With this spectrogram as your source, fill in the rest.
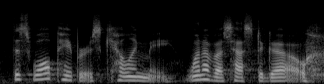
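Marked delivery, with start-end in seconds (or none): none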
